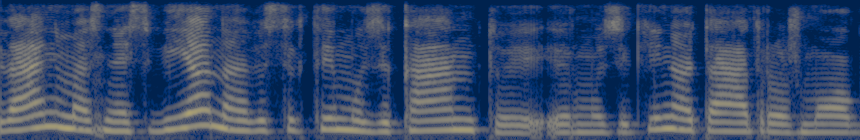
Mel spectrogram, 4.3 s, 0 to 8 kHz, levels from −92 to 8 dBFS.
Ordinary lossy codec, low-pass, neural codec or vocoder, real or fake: Opus, 32 kbps; 7.2 kHz; none; real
